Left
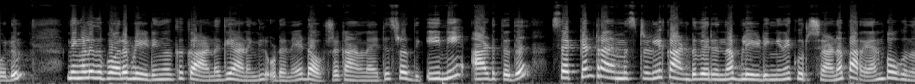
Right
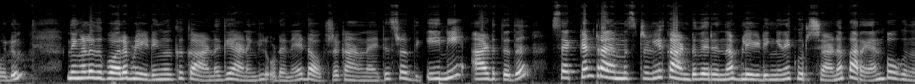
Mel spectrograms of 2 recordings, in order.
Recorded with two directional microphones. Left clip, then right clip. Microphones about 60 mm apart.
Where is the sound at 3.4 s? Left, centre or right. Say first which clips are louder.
Left 7 dB; left.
